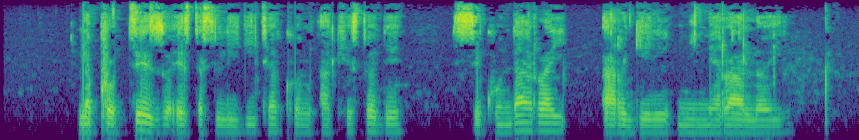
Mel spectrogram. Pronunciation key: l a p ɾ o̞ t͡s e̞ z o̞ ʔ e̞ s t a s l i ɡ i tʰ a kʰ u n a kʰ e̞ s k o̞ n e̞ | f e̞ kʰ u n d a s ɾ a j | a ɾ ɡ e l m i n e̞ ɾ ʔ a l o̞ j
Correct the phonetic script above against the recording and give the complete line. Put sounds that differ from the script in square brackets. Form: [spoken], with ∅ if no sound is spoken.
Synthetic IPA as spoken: l a p ɾ o̞ t͡s e̞ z o̞ ʔ e̞ s t a s l i ɡ i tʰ a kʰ u n a kʰ e̞ s [t] o̞ [d] e̞ | [s] e̞ kʰ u n d a [∅] ɾ a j | a ɾ ɡ e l m i n e̞ ɾ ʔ a l o̞ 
